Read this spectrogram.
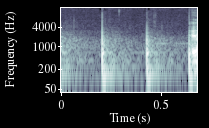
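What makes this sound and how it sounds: A freshly baked gluten-free wholegrain sourdough loaf, just tipped out of its tin, is tapped three times, each tap giving a short, hollow knock. The third tap is louder and brighter than the first two. The hollow sound shows the loaf is baked through.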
